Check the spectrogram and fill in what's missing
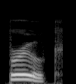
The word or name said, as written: bruch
